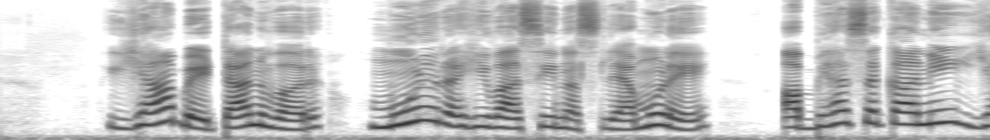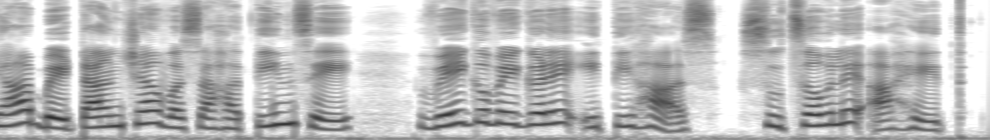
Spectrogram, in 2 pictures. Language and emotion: Marathi, neutral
